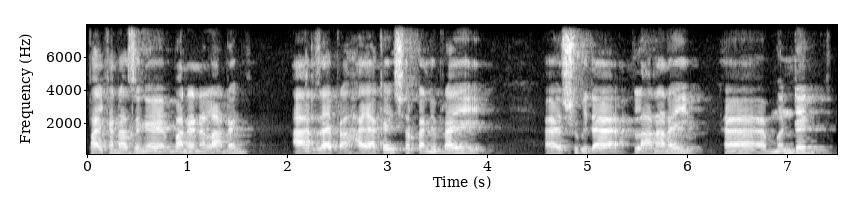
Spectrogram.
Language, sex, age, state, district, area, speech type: Bodo, male, 45-60, Assam, Chirang, rural, spontaneous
